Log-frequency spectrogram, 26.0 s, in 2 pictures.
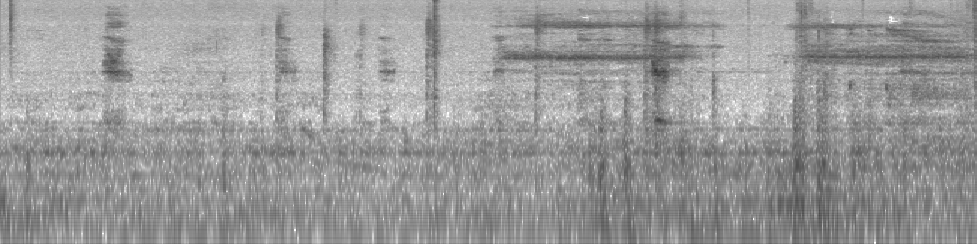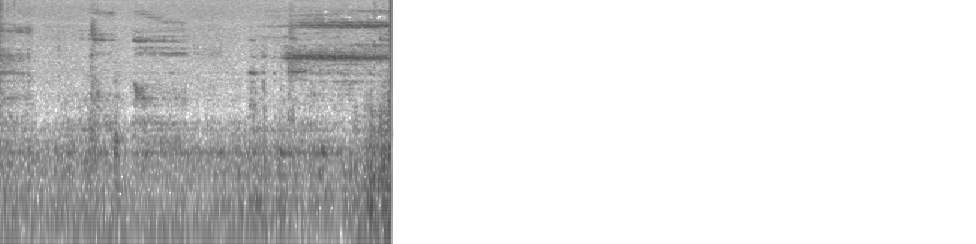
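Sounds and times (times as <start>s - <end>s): train rumble inside carriage: 0.0s - 18.3s.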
